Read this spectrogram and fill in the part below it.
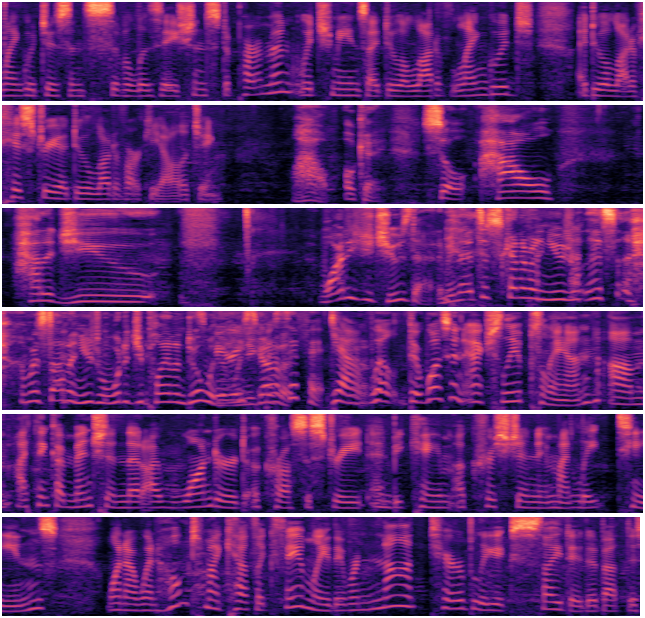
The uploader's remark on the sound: LIVE from Chicago at the Faith at Work Summit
